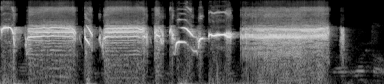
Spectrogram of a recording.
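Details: Baya weaver singing loud and close as a training recording for other songbirds: long harsh buzzing wheezes with brief gaps, a few whistled rising slurs in the middle, ending abruptly in quiet.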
